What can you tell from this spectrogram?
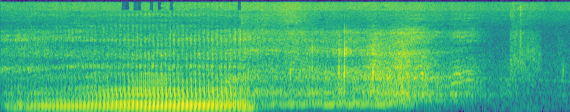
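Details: Snoring contest between two sleepers: one long, low, rumbling snore on a breath, followed by a softer, noisy breath, in a small room.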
